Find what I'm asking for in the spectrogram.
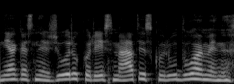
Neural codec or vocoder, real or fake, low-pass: none; real; 10.8 kHz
